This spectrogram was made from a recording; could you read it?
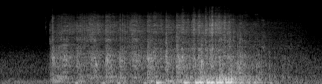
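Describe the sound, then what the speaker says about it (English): A 1992 Magni Sfida 400 motorcycle makes a cold start indoors with the choke on: after a short quiet moment the engine catches and rumbles up loudly. It settles into a strong, uneven idle that swells and eases, with no talking. "We'll do a cold start here and then I'll take it outside."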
